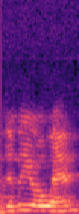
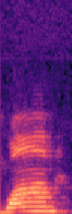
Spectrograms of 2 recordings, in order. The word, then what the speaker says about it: WOM: spell letter by letter I would spell this one letter by letter w o m so word of mouth I think sometimes people do pronounce them as words so they could say the womb this month it sounds a little strange but some people do pronounce them as words I pronounce them letter by letter okay it's so true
